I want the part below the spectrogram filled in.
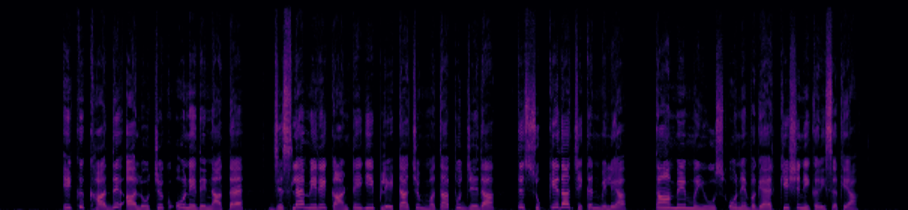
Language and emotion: Dogri, sad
